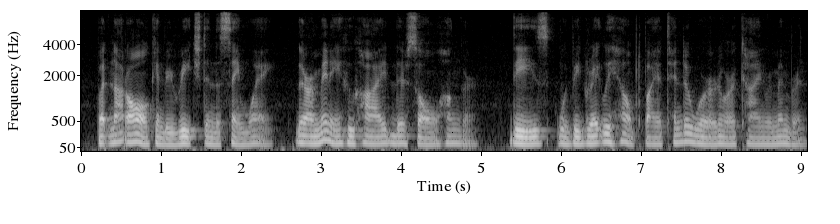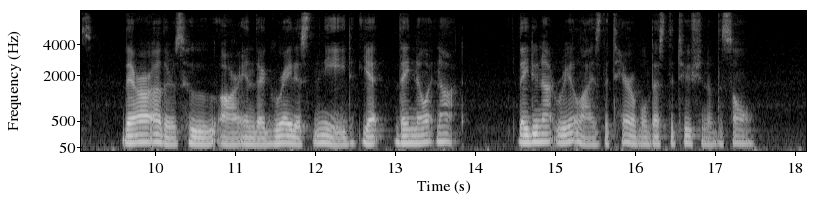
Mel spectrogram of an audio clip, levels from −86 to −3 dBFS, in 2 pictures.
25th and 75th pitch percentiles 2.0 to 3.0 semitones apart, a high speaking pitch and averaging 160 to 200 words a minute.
No: narrow, 2.6 semitones; low, 110 Hz; average, 180 wpm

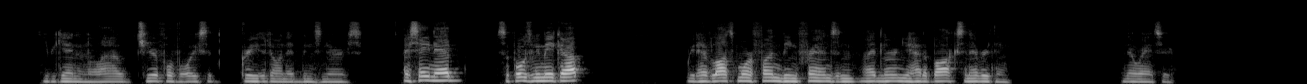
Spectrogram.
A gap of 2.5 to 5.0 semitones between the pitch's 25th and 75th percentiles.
Yes: average, 3.0 semitones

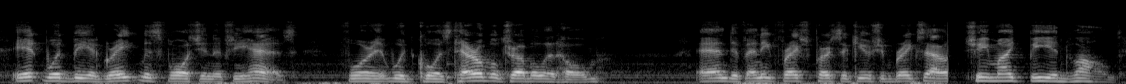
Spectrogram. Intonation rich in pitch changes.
No: narrow, 2.4 semitones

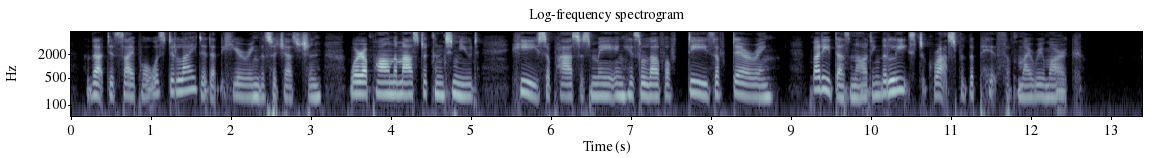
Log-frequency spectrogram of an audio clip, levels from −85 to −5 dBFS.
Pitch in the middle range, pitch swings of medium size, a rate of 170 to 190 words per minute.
No: medium, 180 Hz; average, 3.0 semitones; average, 155 wpm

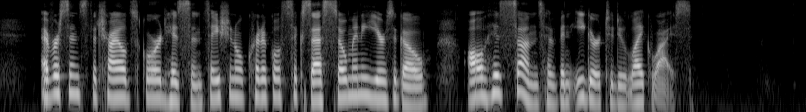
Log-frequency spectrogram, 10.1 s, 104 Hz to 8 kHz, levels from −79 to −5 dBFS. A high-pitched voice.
No: medium, 180 Hz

